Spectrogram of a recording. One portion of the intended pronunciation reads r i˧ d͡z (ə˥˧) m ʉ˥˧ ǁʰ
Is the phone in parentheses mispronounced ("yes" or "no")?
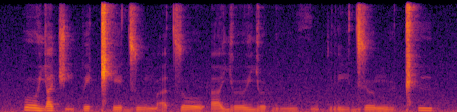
yes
